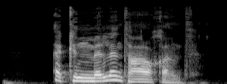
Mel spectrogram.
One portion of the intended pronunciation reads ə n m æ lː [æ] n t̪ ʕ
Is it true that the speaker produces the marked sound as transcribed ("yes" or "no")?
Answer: yes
